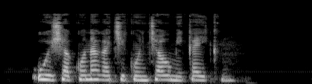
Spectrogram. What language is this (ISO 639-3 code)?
qvl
